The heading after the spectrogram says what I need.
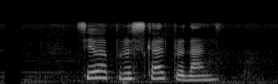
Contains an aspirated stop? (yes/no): no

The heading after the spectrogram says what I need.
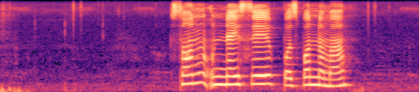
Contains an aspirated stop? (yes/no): no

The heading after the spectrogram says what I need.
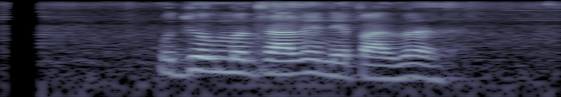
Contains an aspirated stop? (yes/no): no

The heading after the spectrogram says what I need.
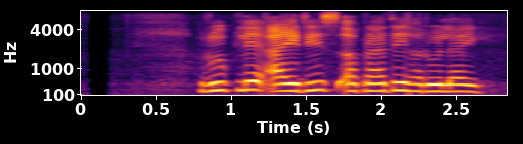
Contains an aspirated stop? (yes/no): no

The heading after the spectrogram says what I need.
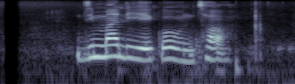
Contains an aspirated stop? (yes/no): yes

